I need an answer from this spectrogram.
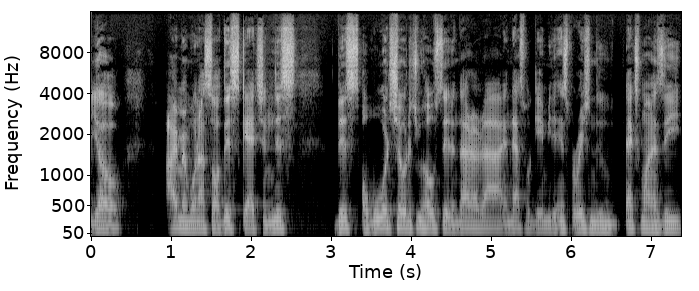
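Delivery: ordinary delivery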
